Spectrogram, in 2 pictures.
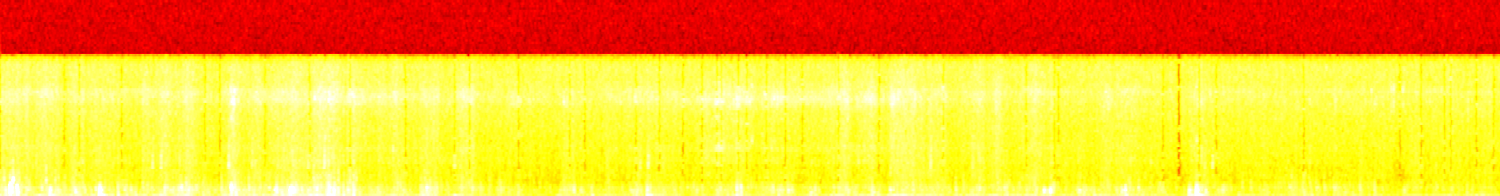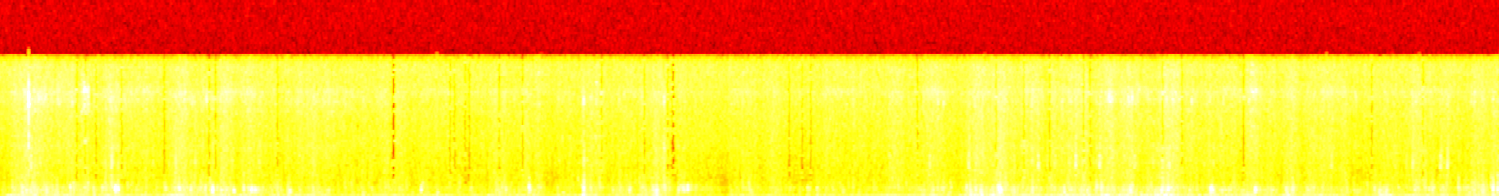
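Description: A vehicle body creaks and knocks over bumps.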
